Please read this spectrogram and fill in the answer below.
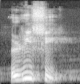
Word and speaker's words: ऋ: अ, आ, ई, उ, ऋषि, रू नहीं, हाँ ऋषि। क्योंकि संस्कृत में जब किसी वर्ड के साथ मात्रा लगी होगी, तो अगर हम उसको रू पढ़ेंगे तो हमारा इंग्लिश में जब हम ट्रांसलेशन करेंगे तो आर यू लिख दोगे आप और रॉन्ग पड़ेगा। हमें लिखना है आर ई या आर आई, ठीक है।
